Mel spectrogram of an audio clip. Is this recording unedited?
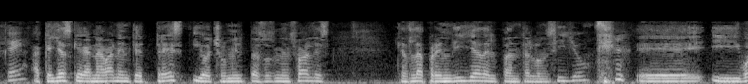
no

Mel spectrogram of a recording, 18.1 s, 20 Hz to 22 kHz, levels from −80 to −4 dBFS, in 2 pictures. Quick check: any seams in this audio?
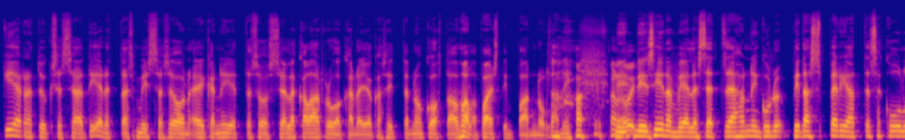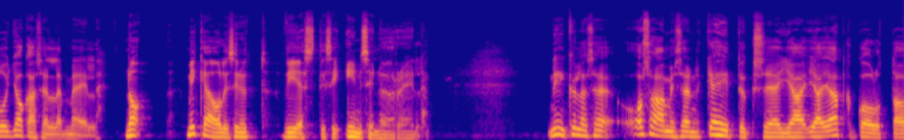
yes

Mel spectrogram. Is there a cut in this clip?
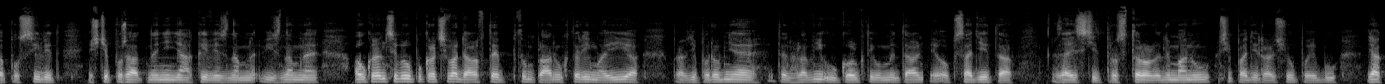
yes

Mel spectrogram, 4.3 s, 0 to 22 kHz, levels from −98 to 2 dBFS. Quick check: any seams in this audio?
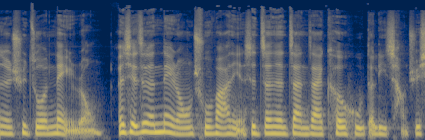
yes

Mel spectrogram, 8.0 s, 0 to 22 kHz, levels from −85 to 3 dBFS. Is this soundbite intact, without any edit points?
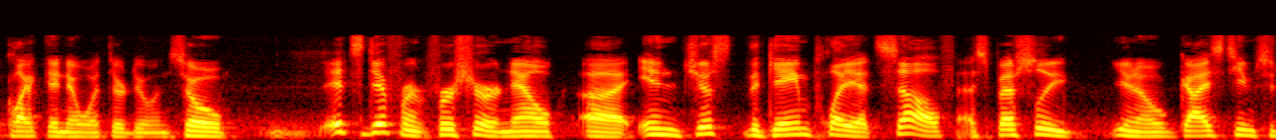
no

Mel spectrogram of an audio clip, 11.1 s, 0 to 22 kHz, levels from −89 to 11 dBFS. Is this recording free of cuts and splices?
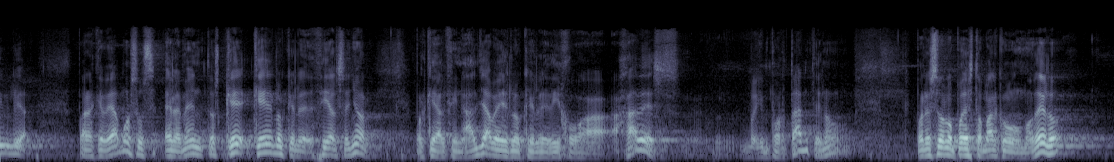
yes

